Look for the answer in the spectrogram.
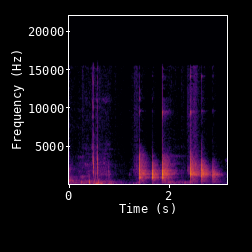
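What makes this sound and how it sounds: A hanging limestone stalactite is struck. It gives six clear, bright pings in two quick groups of three, pitched around 1.3 kHz, after some softer, low knocking at the start. Each ping fades fast, and the stalactite rings the same as the other one.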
